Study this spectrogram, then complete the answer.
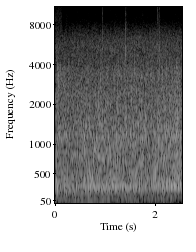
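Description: Heavy rain pours down in a steady, even hiss with no pauses or voices, and a few faint brighter splashes rise out of it now and then.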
